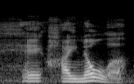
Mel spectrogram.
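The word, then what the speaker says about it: Heinola: the last one villi hinola rhymes with shinola three to go i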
